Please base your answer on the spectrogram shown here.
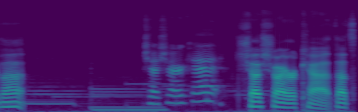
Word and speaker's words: Cheshire Cat: This one I'm not sure how to pronounce. Alice in Wonderland, how do I say that? Cheshire Cat? Cheshire Cat, that's how you say it.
